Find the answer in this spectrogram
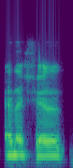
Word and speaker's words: Inisherin: I just wanted someone else to say it because pronouncing it was difficult for me. The Banshees of Inisherin. Is that right? Inisherin.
